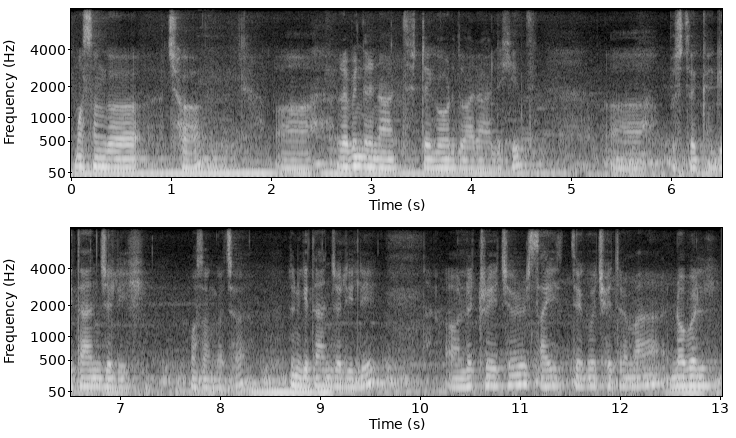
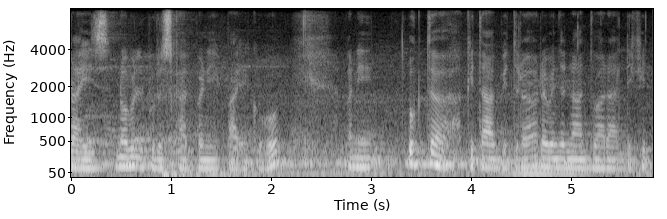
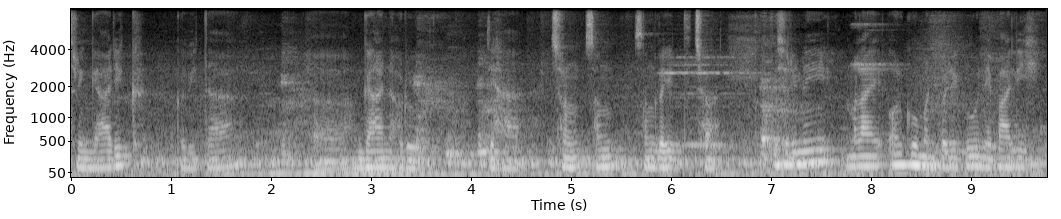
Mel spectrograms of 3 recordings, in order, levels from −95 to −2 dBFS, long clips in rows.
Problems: constant background noise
